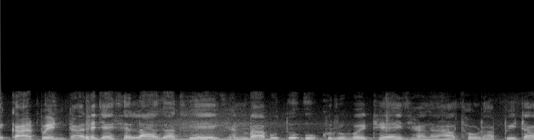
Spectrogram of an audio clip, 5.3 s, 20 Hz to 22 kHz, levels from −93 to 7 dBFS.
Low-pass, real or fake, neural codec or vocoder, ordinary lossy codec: none; real; none; none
